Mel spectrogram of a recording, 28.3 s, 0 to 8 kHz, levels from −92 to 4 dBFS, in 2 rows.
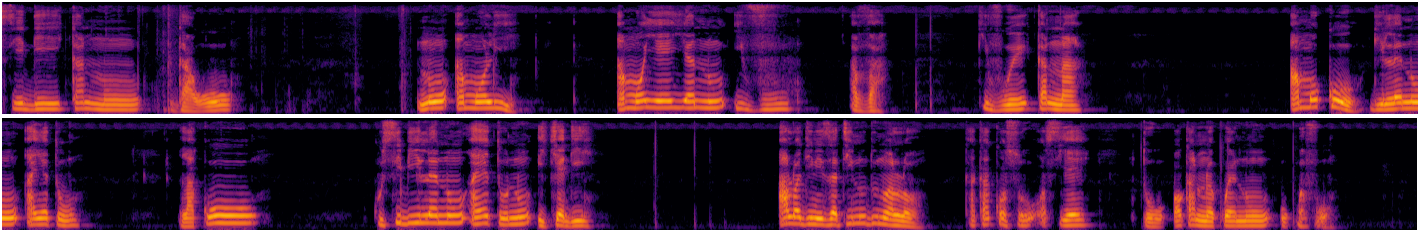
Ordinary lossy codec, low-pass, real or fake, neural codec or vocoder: Opus, 64 kbps; 7.2 kHz; real; none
